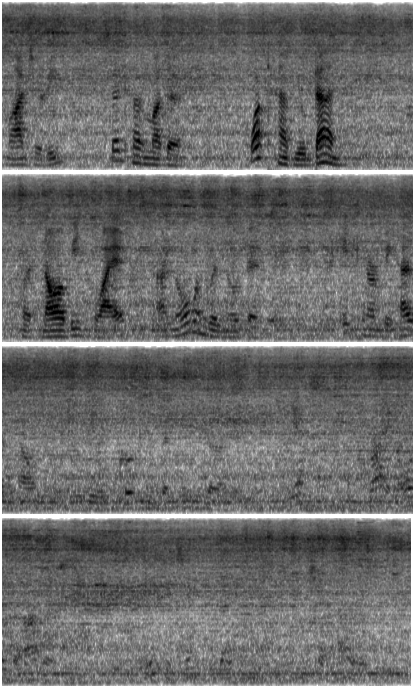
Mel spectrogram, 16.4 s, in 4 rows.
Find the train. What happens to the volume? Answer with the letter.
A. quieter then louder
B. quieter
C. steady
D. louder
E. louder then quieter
C.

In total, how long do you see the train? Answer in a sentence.
You can hear the train for 16 seconds altogether.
